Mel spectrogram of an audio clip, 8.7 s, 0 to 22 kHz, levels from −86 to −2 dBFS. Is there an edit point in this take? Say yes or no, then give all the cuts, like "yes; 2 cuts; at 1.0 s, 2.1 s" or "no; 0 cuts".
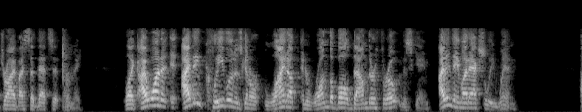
no; 0 cuts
